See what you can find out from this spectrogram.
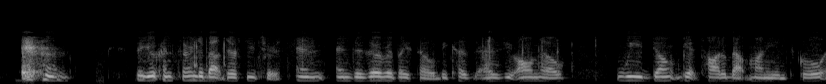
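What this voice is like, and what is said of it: Affected, unwell-sounding voice. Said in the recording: “apologize for my voice, it's just going to be this way”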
